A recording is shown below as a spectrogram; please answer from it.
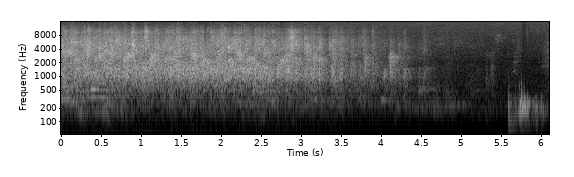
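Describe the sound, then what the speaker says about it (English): A crowd at a community center anniversary celebration gives loud, dense applause that holds steady, then thins and fades toward the end before a brief closing bump of sound. "Let's give another round of applause for Rita"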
